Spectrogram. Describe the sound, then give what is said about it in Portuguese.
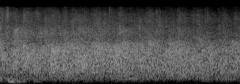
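A church audience applauds two volunteers who came forward, clapping steadily, a dense wash of many hands at an even loudness with no pauses, a continuous crackling roar that holds for the whole stretch. “Salva de palmas para eles.”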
